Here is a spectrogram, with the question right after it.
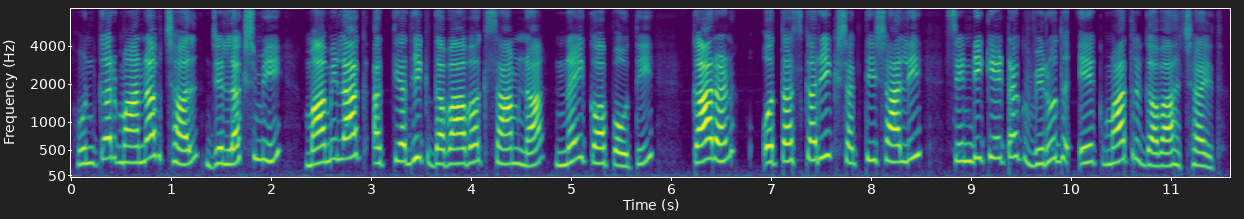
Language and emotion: Maithili, neutral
